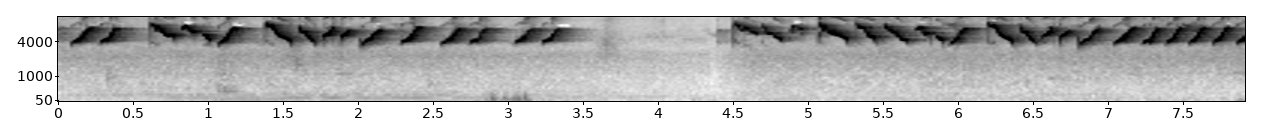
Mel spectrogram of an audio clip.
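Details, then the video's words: Oriental white-eye giving its nembak song, a stream of high twittering whistled phrases broken by a short silence mid-way before the rapid bursts resume. "Pleci Nembak Sejalur "LANGSAM""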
